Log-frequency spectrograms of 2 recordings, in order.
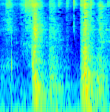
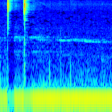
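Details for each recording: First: Toyota Kijang original door-lock module after replacing its transistor and resoldering the pins: two quick, firm clunks about half a second apart, with the actuator throwing crisply and more strongly than before, working normally. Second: Toyota Kijang factory door lock module tested in manual lock/unlock mode: sharp relay clicks over a low hum, yet the module may still send no current to the locks, so the output must be confirmed with a test pen.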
